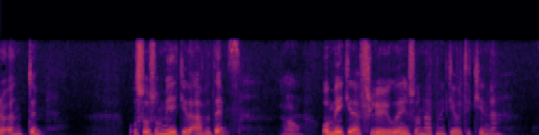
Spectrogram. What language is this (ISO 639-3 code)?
isl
